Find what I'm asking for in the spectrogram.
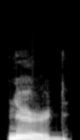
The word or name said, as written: nurd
